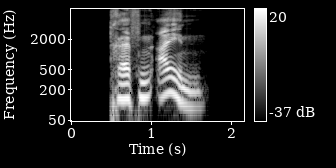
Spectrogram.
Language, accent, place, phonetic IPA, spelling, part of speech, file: German, Germany, Berlin, [ˌtʁɛfn̩ ˈaɪ̯n], treffen ein, verb, De-treffen ein.ogg
- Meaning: inflection of eintreffen: 1. first/third-person plural present 2. first/third-person plural subjunctive I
